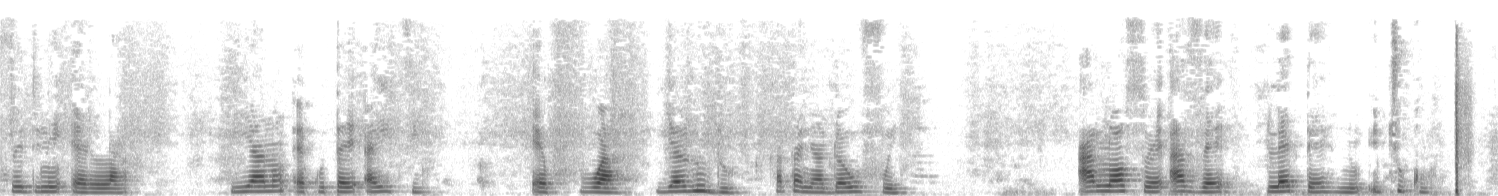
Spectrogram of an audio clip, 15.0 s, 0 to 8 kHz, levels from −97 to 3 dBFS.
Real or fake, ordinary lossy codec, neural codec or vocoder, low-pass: real; MP3, 32 kbps; none; 7.2 kHz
